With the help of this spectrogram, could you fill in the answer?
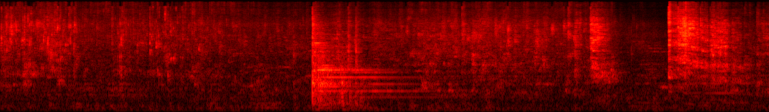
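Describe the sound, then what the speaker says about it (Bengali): Water for an egg and potato curry is poured into a cooking pot, with a sudden splashing pour, clinks of metal utensils and pot, and softer later pours and stirring in a quiet kitchen. "এখন ঝোলের পানিটা দিয়ে দিব।"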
